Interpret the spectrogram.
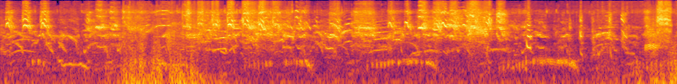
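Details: A wild flock of rose-ringed parakeets gives shrill, screeching squawks in quick overlapping bursts, with low rumbling background noise and other birds chattering.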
